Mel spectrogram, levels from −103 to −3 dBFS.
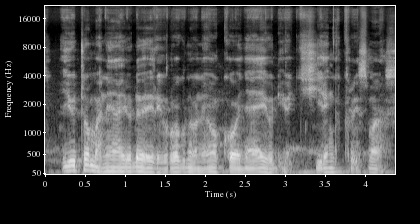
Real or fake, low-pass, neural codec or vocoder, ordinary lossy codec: fake; none; vocoder, 44.1 kHz, 128 mel bands, Pupu-Vocoder; none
